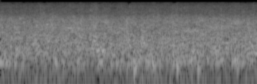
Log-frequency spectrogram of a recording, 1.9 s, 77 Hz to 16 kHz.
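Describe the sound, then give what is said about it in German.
River water flows where the Pader empties into the Lippe, producing a continuous, loud, even rushing wash with no breaks or voices. “6 Flüsschen, die am Stadtrand die Pader bilden. Die sich dann auch gleich in die Lippe schüttet. An der Mündung bringt die Pader 3-mal so viel Wasser wie die Lippe.”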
